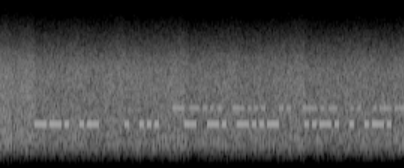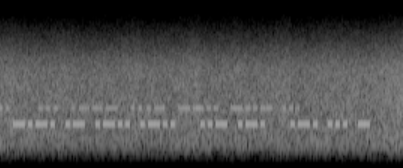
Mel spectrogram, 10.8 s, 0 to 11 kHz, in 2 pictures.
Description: Morse code, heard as two keyed tones, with radio static. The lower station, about 24 wpm, 780 Hz: GA ES TNX FER CALL UR RST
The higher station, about 25 wpm, 1220 Hz: 7BIKIP SJVZXS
